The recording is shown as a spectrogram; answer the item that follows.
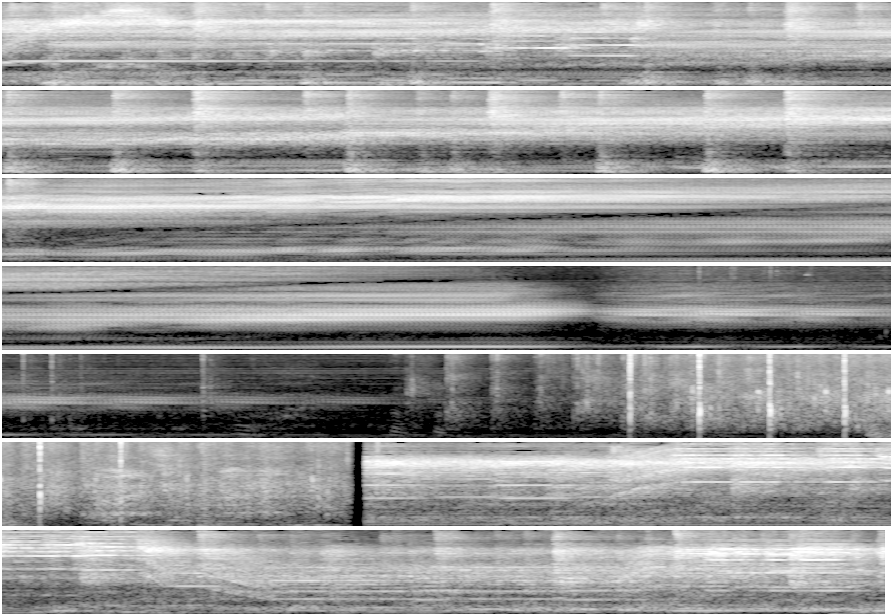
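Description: Live looped electric guitar music through effects pedals, distorted and layered. A long rising sweep builds over several seconds and breaks off about halfway through, the sound fades low, then a run of sharp hits comes in before the full music returns.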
